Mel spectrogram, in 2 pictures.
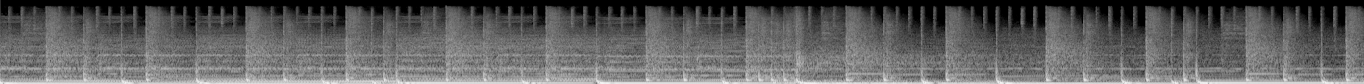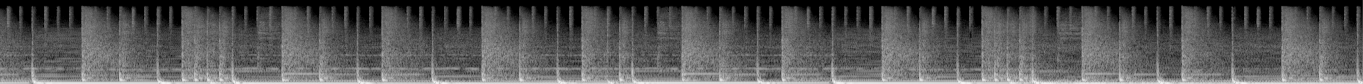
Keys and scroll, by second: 3.3 F3, 3.7 Escape, 18.9 space, 19.7 Escape, 25.1 F10.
